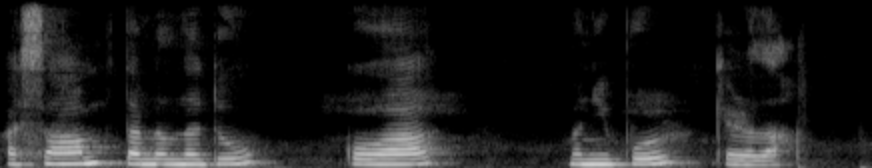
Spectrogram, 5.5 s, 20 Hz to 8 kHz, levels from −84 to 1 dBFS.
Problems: none marked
